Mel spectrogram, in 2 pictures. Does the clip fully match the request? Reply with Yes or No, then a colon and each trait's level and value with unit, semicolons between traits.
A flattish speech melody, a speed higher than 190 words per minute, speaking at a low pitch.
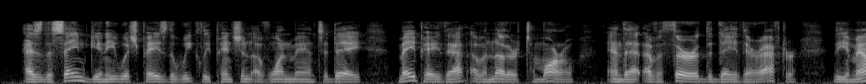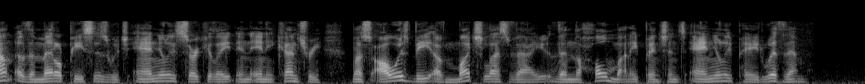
Yes: narrow, 2.2 semitones; average, 200 wpm; low, 120 Hz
